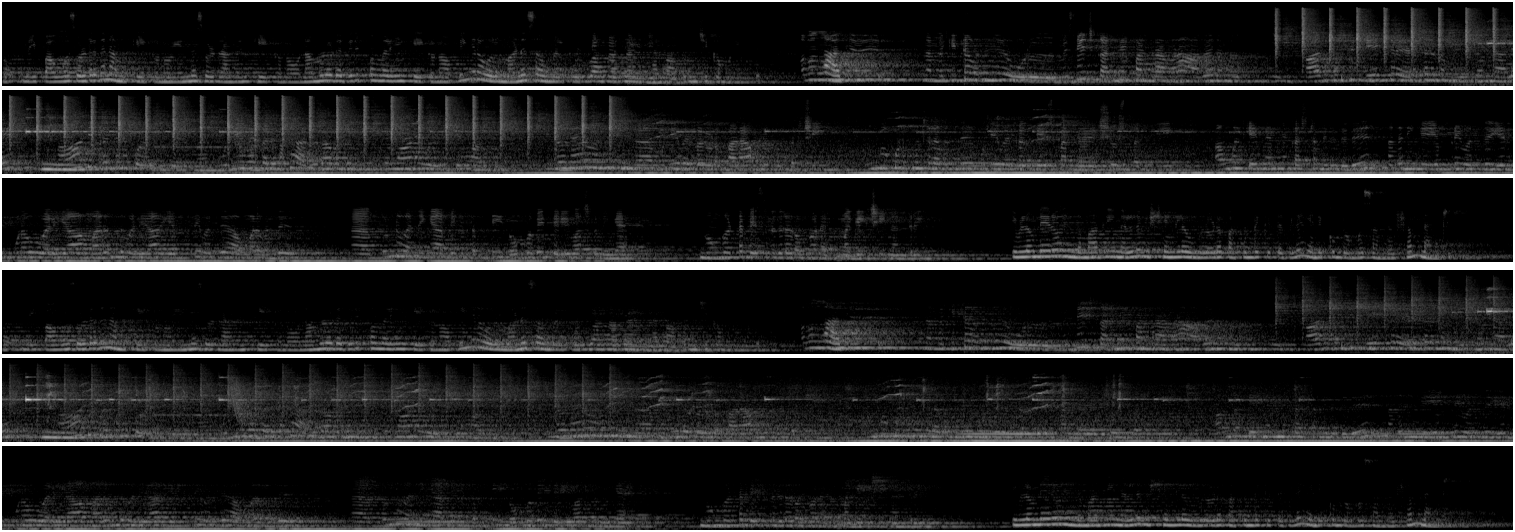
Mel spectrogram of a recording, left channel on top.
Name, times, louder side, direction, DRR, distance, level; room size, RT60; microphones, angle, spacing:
voice 1, 0.0-7.5 8.2-8.4 15.5-15.9 17.6-17.8 20.6-20.8 37.2-37.5 40.3-44.7, left 1 dB, 40° left, 2 dB, 1.6 m, -39 dB
voice 2, 5.7-6.8 8.0-8.8 9.2-12.4 12.7-15.3 15.7-20.1 20.5-23.4 23.7-26.8 27.2-33.2 33.7-36.5 37.2-39.5, left 1 dB, 85° left, 4 dB, 4.0 m, -43 dB
sound 1, 12.7-21.4, left 10 dB, 60° left, 1.9 m, -36 dB
sound 2, 14.5-28.2, right 9 dB, 70° right, 1.6 m, -38 dB
sound 3, 16.6-36.0, right 1 dB, 50° right, 2.6 m, -44 dB
29.5 x 28.0 x 6.8 m, 2.9 s
head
